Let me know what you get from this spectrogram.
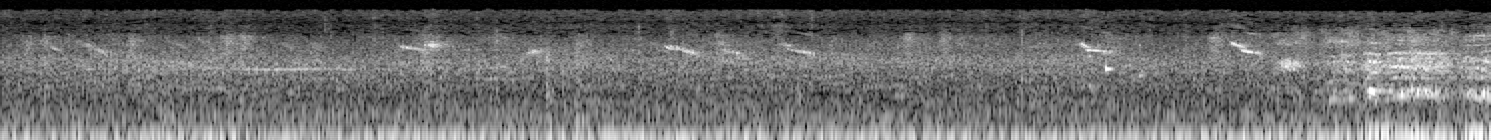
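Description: Short, high bird chirps that fall in pitch, coming every second or so over a steady low rumble. A louder, brief call comes near the end.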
